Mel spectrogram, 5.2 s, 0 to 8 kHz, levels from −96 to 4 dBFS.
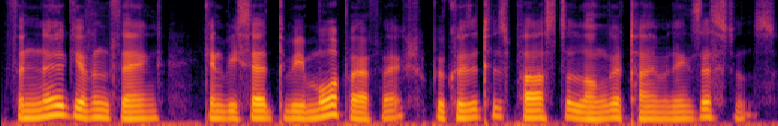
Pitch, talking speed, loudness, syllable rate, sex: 130 Hz, 230 wpm, -18 LUFS, 6.0 syllables/s, male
